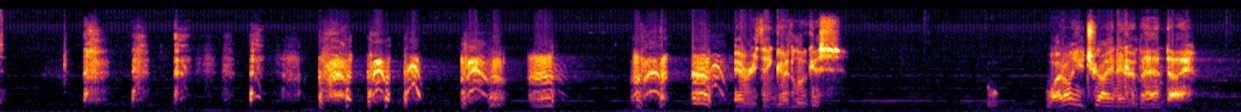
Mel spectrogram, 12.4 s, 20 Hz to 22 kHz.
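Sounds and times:
harsh violent coughing: 0.8 - 7.4
speech: 10.8 - 12.0.

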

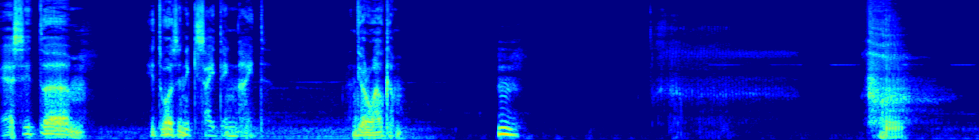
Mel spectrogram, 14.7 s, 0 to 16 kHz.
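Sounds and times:
speech: 0.2 - 1.4, 2.2 - 4.0, 5.3 - 6.1, 7.4 - 7.8
person imitating snoring: 9.8 - 12.0, 13.0 - 14.0.

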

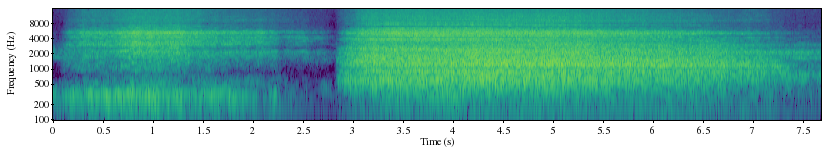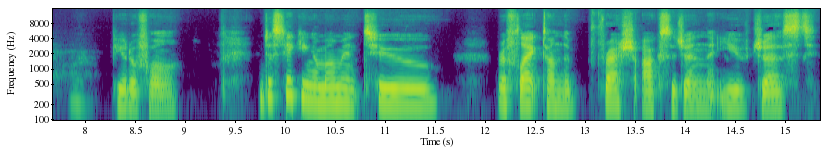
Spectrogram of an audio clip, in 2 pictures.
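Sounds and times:
deep inhale during a guided breathing exercise: 0.0 - 8.0
speech: 8.3 - 9.0, 9.8 - 15.3.

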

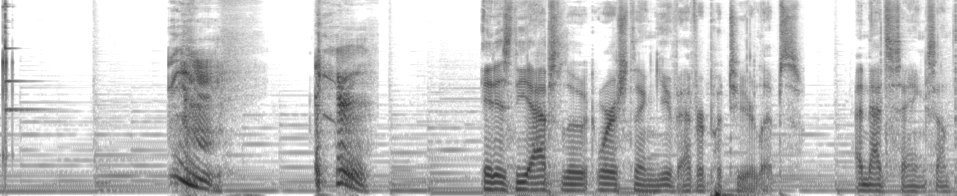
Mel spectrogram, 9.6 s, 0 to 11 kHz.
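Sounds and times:
faint glassy clink in a bar: 0.0 - 0.6
speech: 1.7 - 2.4, 3.4 - 3.8, 4.8 - 9.5
man hacking and sputtering after a harsh drink in a bar: 1.7 - 2.5, 3.2 - 3.8.

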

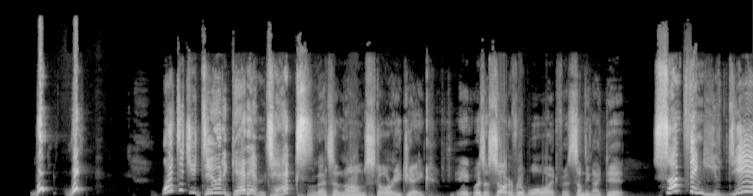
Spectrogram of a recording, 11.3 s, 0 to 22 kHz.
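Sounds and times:
speech: 0.5 - 0.7, 2.4 - 11.2
dog barking: 0.5 - 1.4.

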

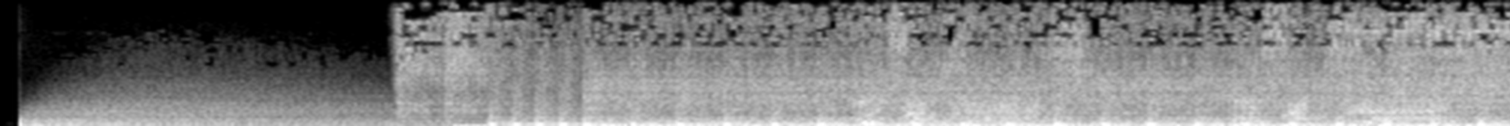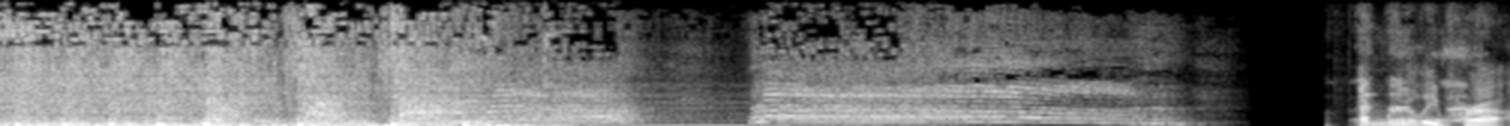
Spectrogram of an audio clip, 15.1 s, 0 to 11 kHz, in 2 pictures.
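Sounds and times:
speech: 2.4 - 2.9, 14.4 - 15.0
loud chaotic rock outro song with distorted instrumentation and yelling vocals: 3.0 - 12.2
person screaming: 6.2 - 7.4, 8.5 - 13.5.

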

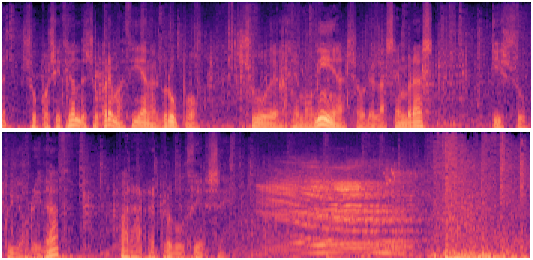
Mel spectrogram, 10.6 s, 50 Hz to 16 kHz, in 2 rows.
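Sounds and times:
speech: 0.0 - 8.6
rough noisy rustling: 0.8 - 9.8
red deer stag bellowing during the rut: 7.7 - 9.6.

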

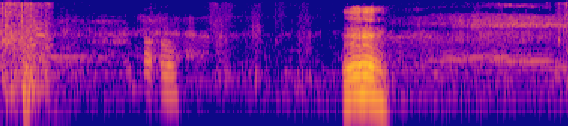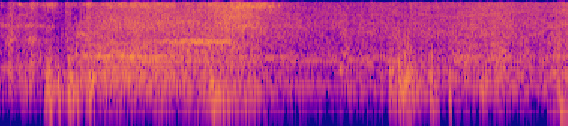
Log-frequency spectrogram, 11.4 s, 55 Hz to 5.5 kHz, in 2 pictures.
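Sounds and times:
speech: 1.5 - 2.0, 3.4 - 4.0
chainsaw engine running and revving: 4.8 - 11.3.

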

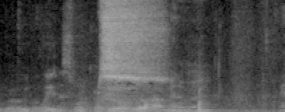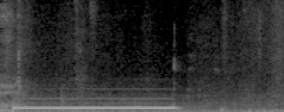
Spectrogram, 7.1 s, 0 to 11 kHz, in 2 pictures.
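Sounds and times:
men talking: 0.0 - 2.8
phone call ringback tone: 3.8 - 5.8.

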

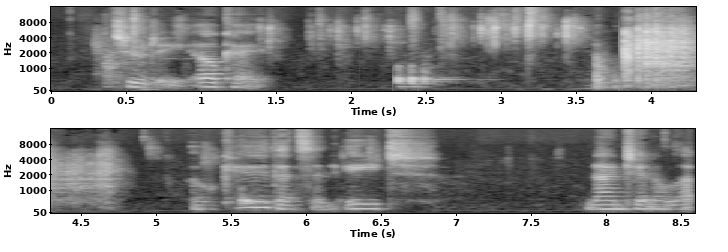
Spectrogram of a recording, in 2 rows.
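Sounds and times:
speech: 0.5 - 1.6, 2.4 - 2.8, 5.6 - 6.9, 7.9 - 8.5
dice rattling and rolling across a hard surface: 1.8 - 4.9.

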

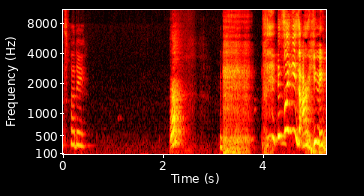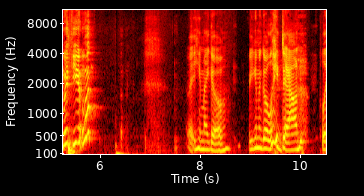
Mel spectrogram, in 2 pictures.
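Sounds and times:
speech: 0.1 - 0.6, 3.1 - 5.9, 7.8 - 10.5
dog barking: 2.2 - 2.6.

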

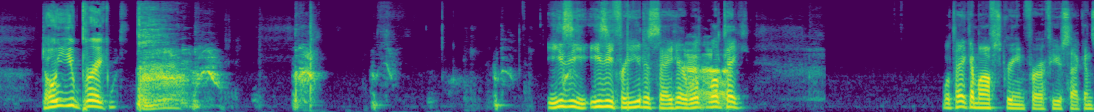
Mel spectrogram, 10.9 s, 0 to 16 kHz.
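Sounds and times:
speech: 0.4 - 2.0, 5.5 - 7.6, 9.4 - 10.9
throat clearing: 1.4 - 2.3, 3.0 - 4.1, 4.9 - 5.3
harsh raspy coughing: 1.4 - 4.1, 4.9 - 5.3.

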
